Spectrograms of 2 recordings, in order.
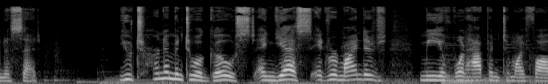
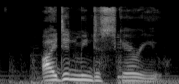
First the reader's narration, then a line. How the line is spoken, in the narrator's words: Nico said bitterly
